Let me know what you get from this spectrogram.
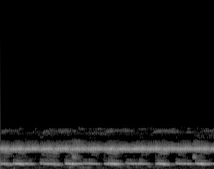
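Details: Night-time lakeside frogs give a run of clipped, nasal croaking notes at an uneven pace, with more than one caller overlapping, over a constant shrill hum of insects.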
